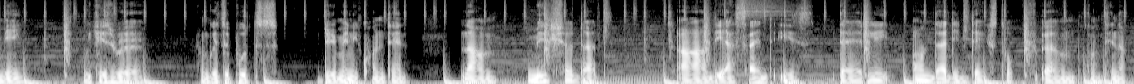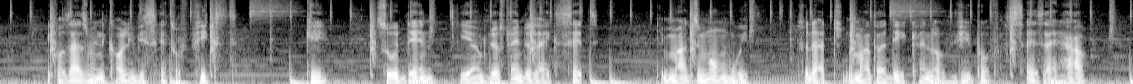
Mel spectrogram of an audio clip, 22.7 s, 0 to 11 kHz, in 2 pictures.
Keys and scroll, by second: 7.5-8.9 typing, 11.6-13.0 typing, 19.0-20.2 typing, 21.2 Return.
